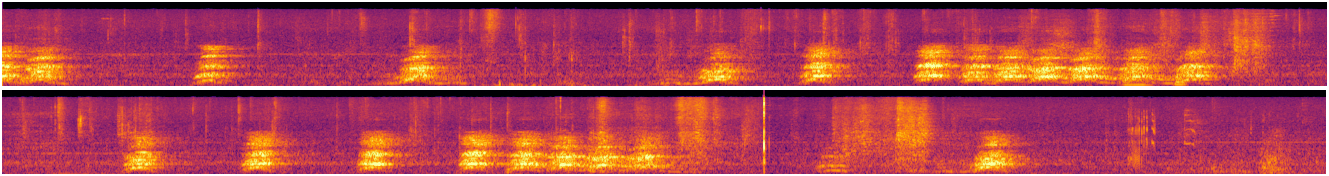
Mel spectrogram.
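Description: Large animals pad softly across a hard floor.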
